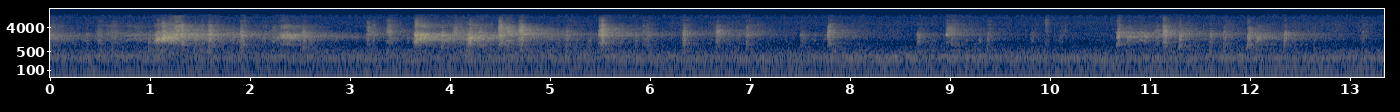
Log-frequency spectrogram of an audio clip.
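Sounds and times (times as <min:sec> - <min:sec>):
Northern raccoon (Procyon lotor) chirping squeals and whining: 0:00.4 - 0:07.1, 0:10.6 - 0:12.5.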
